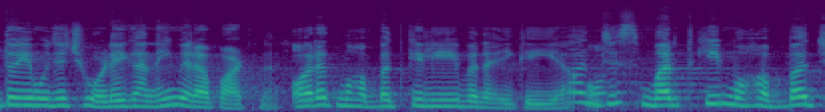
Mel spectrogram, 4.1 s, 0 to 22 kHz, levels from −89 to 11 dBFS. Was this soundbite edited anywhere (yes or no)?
yes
